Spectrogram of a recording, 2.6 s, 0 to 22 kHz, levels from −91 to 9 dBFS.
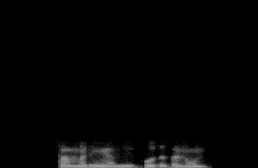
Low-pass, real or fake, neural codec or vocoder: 3.6 kHz; fake; codec, 44.1 kHz, 2.6 kbps, DAC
